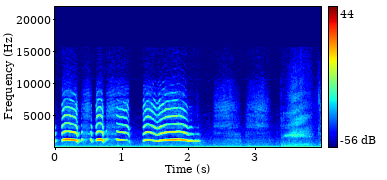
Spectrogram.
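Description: Dry-erase marker squeaking on a whiteboard as it is stroked back and forth: a quick run of short squeaks, then one longer squeak that stops about two seconds in.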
